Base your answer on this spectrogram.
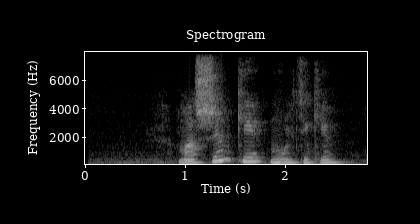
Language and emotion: Russian, positive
